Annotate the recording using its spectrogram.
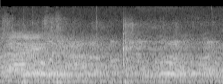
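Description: Practice ambience in a large indoor football hall: indistinct voices of players and coaches talking and calling out, with a sharp thud, such as a ball being caught or hitting the turf, a little over a second in.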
